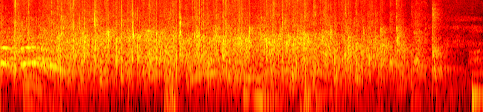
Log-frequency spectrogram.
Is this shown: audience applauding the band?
yes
